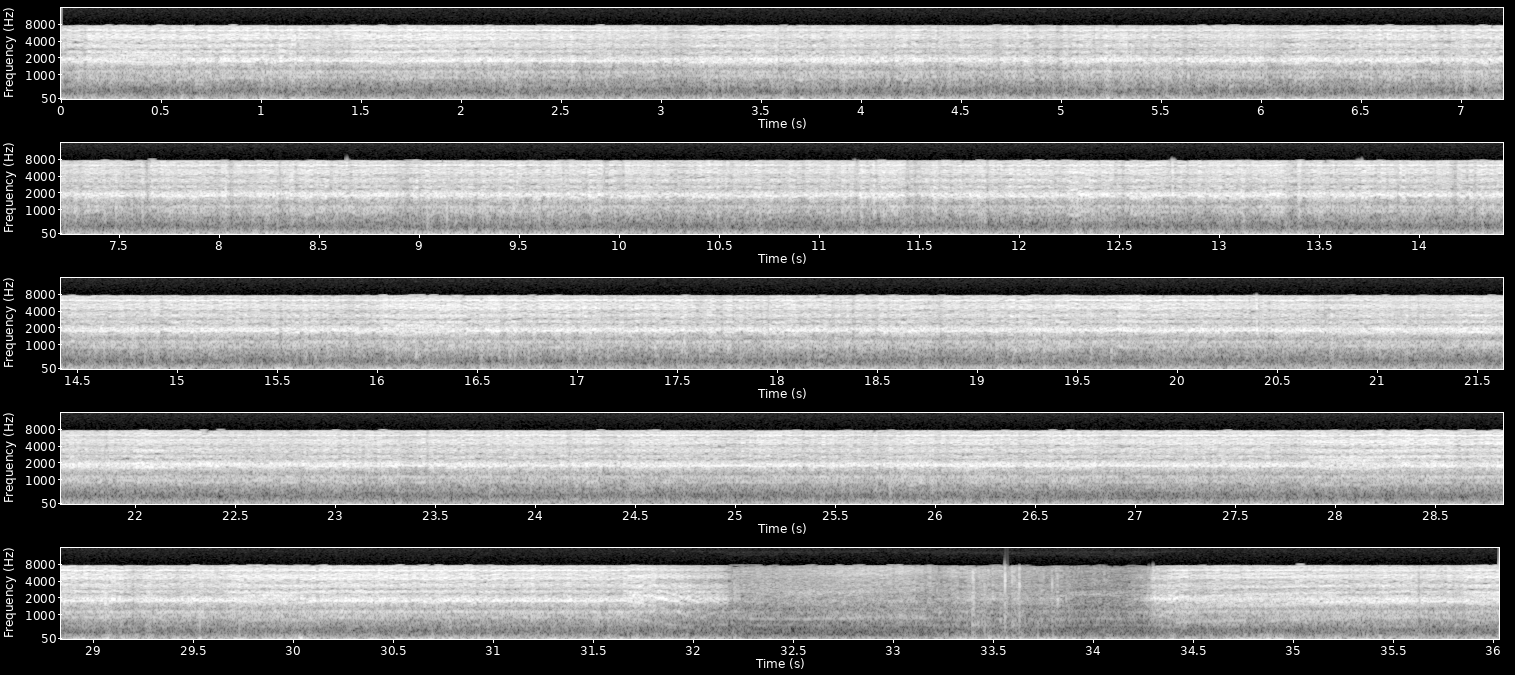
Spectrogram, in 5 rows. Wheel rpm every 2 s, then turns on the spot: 230, 230, 230, 240, 230, 230, 230, 230, 230, 230, 230, 230, 230, 230, 230, 220, 20, 150.
32-34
